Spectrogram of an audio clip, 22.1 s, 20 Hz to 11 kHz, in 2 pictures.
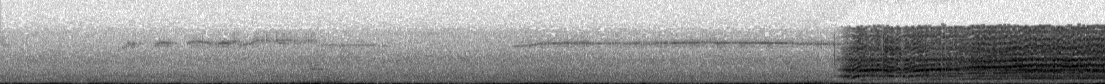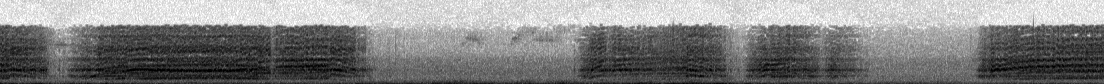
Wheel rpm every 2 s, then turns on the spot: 0, 0, 0, 0, 110, 110, 180, 40, 50, 30, 60.
14-16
